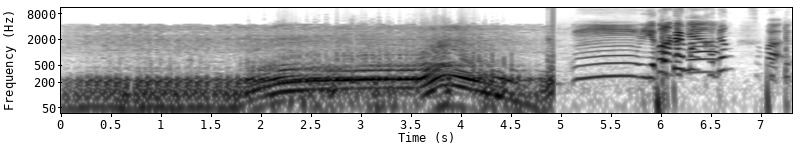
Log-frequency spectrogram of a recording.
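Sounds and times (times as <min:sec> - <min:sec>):
loud heavy big motorcycle engine revving: 0:00.0 - 0:05.0
sharp crack of motorcycle exhaust: 0:00.0 - 0:05.1
speech: 0:05.9 - 0:07.3.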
